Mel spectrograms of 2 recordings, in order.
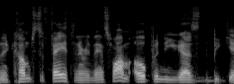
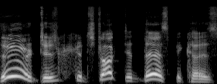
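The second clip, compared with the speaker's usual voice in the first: mock high, slow, sermon-like mocking voice. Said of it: "somebody like New Evangelicals is on there going".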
